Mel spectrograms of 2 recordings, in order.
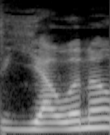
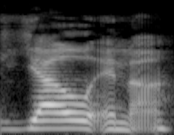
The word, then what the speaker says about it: Jelena: you up even more I just like to say it's Jelena like you're yelling like Jelena yeah and then it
